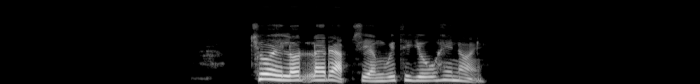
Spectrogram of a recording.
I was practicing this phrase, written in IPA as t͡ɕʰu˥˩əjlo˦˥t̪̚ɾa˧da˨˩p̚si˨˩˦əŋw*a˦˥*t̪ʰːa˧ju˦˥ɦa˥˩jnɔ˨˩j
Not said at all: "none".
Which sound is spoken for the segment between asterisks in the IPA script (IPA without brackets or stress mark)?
i˦˥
